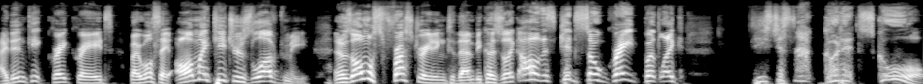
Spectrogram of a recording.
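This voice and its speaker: Loud and high-pitched, a man sweeps through very wide pitch swings in a dry, close sound with no echo. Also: moderate pace. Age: 30s. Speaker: teacher and YouTuber. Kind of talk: casual chat. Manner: over-enunciating.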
